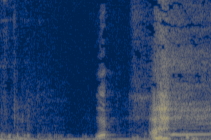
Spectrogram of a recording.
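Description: A dog gives two short, sharp yelps, the second louder and harsher than the first, over a low steady hum with no one talking.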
